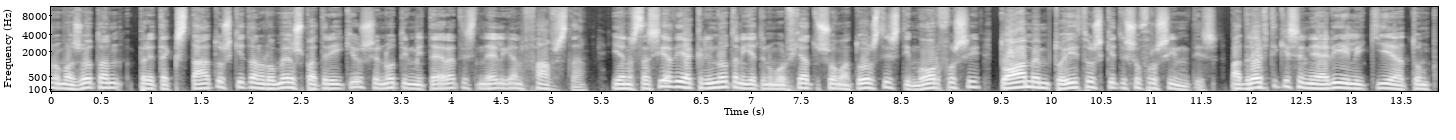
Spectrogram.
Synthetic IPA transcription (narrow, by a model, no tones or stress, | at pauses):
ono̞mɐzo̞t̪ɐnpɾe̞t̪e̞kst̪ɐt̪oscit̪ɐnɾo̞me̞o̞spɐt̪ɾiceo̞se̞no̞t̪inmit̪e̞ɾɐt̪ist̪ine̞liɣɐnfɐfst̪ɐ̰ | iɐnɐst̪ɐsiɐðiɐkɾino̞t̪ɐnʝɐt̪inomo̞̰ɾfçɐt̪u̥so̞mɐ̰t̪o̞st̪ist̪imo̞ɾfo̞sit̪o̞ɐme̞mt̪o̞iθo̞sce̞t̪iso̞fɾo̞sinit̪ḭspɐnd̪ɾe̞ft̪ice̞se̞ne̞ɐɾiiliciɐt̪o̞n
